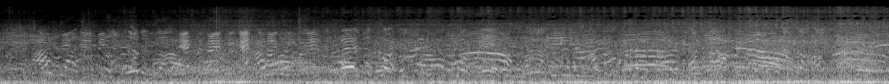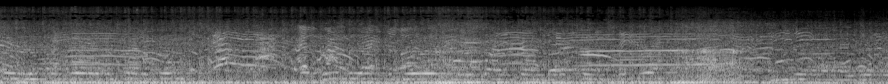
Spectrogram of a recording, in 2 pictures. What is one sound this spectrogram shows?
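A V8 sports car rumbles as it rolls slowly by.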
